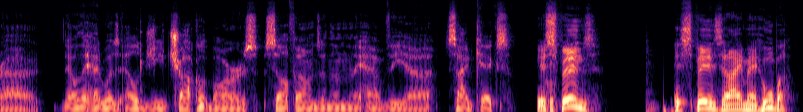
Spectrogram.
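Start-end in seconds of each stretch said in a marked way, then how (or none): 5.4-7.9 higher-pitched fake Cuban accent; mock Cuban accent. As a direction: show it off in a put-on Cuban voice. Voices a Cuban showing off phone.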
